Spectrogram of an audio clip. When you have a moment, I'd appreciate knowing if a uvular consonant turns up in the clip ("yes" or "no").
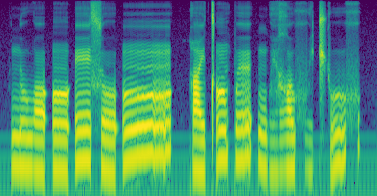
yes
